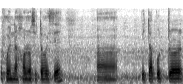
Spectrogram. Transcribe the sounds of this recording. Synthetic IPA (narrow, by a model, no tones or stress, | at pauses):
upɔjnaxɔnɹɔsitɔɦojsɛ | pitaputɹɔɹ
